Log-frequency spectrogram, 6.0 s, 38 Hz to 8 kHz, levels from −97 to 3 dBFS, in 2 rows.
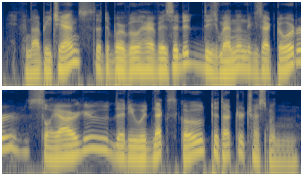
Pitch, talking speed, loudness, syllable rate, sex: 120 Hz, 260 wpm, -17 LUFS, 6.1 syllables/s, male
